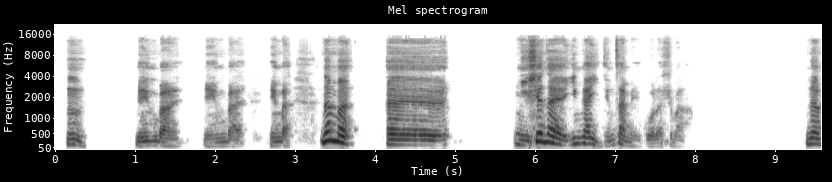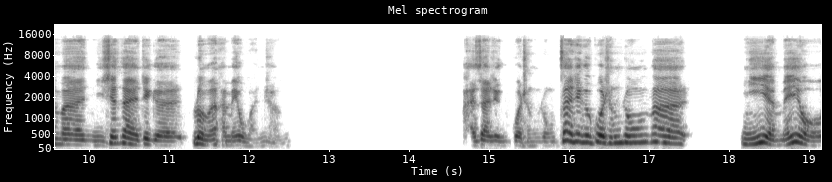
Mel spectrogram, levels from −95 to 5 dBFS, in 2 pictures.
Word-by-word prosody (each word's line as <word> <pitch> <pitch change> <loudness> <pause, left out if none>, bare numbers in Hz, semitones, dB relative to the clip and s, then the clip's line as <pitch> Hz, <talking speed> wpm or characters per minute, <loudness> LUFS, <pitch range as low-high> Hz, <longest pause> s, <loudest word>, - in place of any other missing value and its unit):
嗯， 165 -5 -4 0.6
明 135 +1 -4
白， 115 -3 -4 0.2
明 115 +2 -11
白， 105 -3 -10 0.3
明 130 0 -7
白。 120 - -6 0.3
那 260 +4 +7
么， 225 -7 +7 0.4
呃， 165 - +3 1.5
你 155 -4 -4
现 255 - +8
在 200 -9 +6
应 185 +6 -5
该 190 -1 +2
已 175 - -3
经 130 +5 -17
在 - - -1
美 110 -5 -15
国 110 +1 -13
了 - - -14
是 - - -19
吧？ - - -24 1.4
那 180 -1 0
么 170 -1 -4 0.3
你 140 - -13
现 195 +9 0
在 180 -6 +2
这 175 +3 +1
个 140 -3 -3 0.2
论 185 -2 +4
文 155 +2 -5
还 140 - -13
没 140 0 -10
有 145 -1 -3
完 115 0 -21
成。 110 -5 -25 2.2
还 135 - -8
在 145 +1 -2
这 140 0 -5
个 130 - -19
过 - - -4
程 125 +1 -15
中。 130 0 -18
在 275 -3 +2
这 250 - 0
个 225 -1 +1
过 225 +1 +6
程 205 +1 -2
中， 220 +1 -1
那 215 -5 -1 0.7
你 175 +5 +1
也 205 -8 +4
没 160 +10 0
有 220 -9 +2
160 Hz, 170 characters per minute, -21 LUFS, 130-205 Hz, 2.2 s, 现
